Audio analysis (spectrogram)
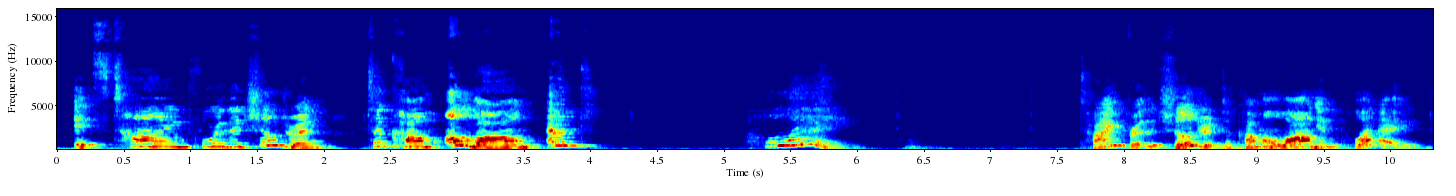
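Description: A woman in her twenties doing an expressive, sing-song read-aloud for young children, as a teacher who asks questions and waits for answers. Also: very high-pitched. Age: 20s. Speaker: preschool teacher. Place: indoor school classroom. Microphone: camera a few metres away. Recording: echoey room, distant microphone.

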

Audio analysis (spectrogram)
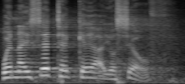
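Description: A middle-aged man from Zambia, preaching a sermon slowly and deliberately into a handheld microphone, leading the congregation in prompts. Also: sits high, very animated. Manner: slow, deliberate preaching with call-and-response prompts. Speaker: pastor. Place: large church hall with congregation. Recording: long hall reverb.

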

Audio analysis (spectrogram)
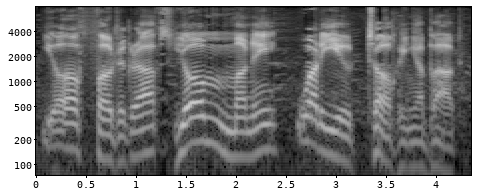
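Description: Man performing a male photographer, scornful, challenging, quick to accuse, pitched up, storybook character. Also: very animated, fairly bright tone, full character voice. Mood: dismissive.

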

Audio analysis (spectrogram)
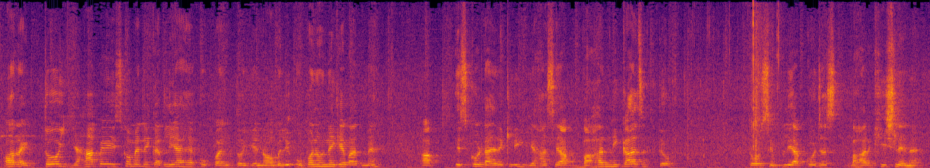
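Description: A man's voice: fairly high pitch, fairly even intonation, measured pace. A young man chatting casually through a step-by-step how-to for his vlog, recorded indoors at a desk on a camera mic. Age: young adult. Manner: chatty, explains step by step to viewers. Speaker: motovlogger. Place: small room indoors at a desk. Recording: roomy with clear background noise.

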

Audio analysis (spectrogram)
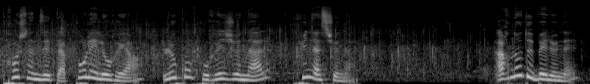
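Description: A woman's voice: on the high side, very animated, moderate pace, a little mellow. A woman reading a scripted report voice-over as narrator. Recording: music and crowd chatter behind. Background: music and crowd noise.

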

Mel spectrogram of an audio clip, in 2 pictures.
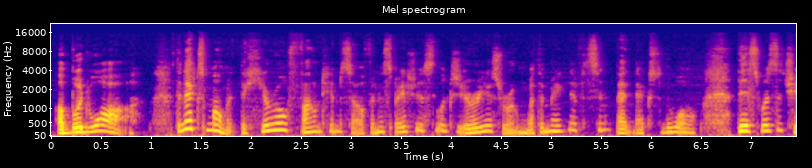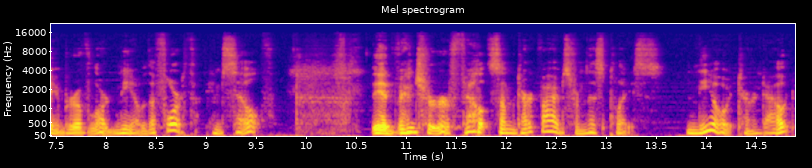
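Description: A middle-aged man hosting a gaming show, reading a story aloud dramatically and dropping in wry, joking asides, with a gravelly, husky voice. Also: a little high, mellow.

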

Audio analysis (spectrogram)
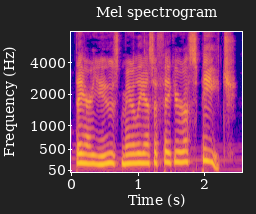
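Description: A man playing the Buddha as a serene teacher, speaking in a measured, solemn way in an audio drama of scripture. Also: sits high, fairly even intonation, a little mellow, lightly acted. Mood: calm, instructive. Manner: measured, solemn, didactic delivery. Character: the Buddha, serene male teacher instructing a disciple. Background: background music.

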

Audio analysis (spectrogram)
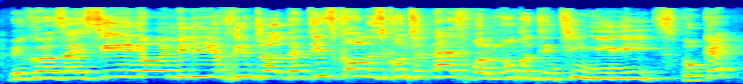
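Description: A woman's voice: high voice, normal speed, lightly acted. A woman playing a brash, money-hungry Haitian TV psychic who sells her hotline in a bossy, theatrical, insistent way. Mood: mystical, businesslike. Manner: theatrical, bossy, insistent, repeats phrases for emphasis. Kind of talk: comedy skit of infomercial and call-in psychic show. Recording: echoey room, distant mic, music behind.

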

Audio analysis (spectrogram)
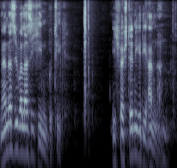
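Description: An actor playing a middle-aged, dry-witted police commissioner in a radio crime drama, asking terse, probing questions in a husky voice. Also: male voice, medium pitch, very animated, fast talker, a little mellow. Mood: brisk, dry. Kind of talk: 1960s German radio crime drama acting.

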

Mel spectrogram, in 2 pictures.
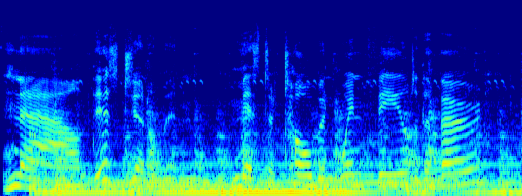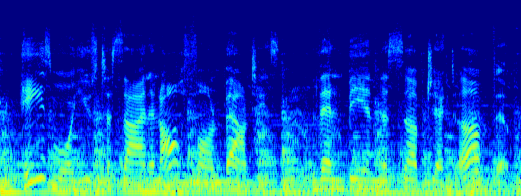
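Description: A wry frontier woman with a low, unhurried American voice. She talks in folksy, colloquial western game narration. Loud music runs under her. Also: expressive. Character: folksy, world-weary frontier woman briefing bounty hunters.

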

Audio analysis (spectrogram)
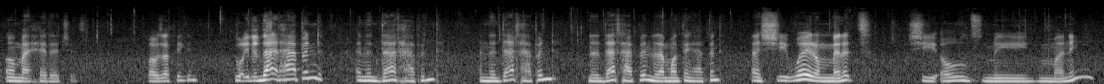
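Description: A man voicing a grumpy, muddled, deadpan detective who mutters and repeats himself in a comedic amateur redub. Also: a little high, normal speed. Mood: dawning confusion. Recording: noisy, with rain behind.

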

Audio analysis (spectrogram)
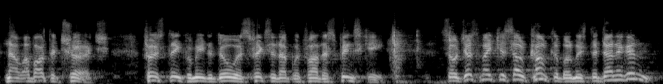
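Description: A man's voice: on the high side, brisk, fairly bright tone, natural voice. A man playing a grasping, self-righteous small-town funeral director in old-time radio style, businesslike and hard-bargaining. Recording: noisy vintage radio recording.

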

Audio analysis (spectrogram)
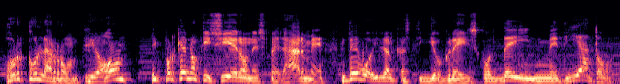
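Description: A stern cartoon mentor in middle age, with a Latin American accent. His delivery is dramatic, with huge pitch swings around a medium register. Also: very animated, measured pace, muffled recording. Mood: stern, urgent. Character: exasperated, stern middle-aged male mentor. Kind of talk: cartoon dub acting.

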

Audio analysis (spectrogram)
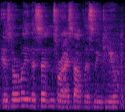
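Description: A young man doing deadpan stand-up comedy in short one-liners into a handheld microphone on a club stage. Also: on the high side, fast. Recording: echoey club room with loud noise. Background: loud noise, audience laughter.

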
